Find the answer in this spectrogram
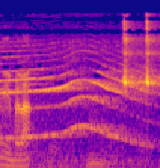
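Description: Hainanese opera accompaniment: a high instrument holds one long note that swells upward and then slides down, over a man's voice at the start. Two sharp percussion strikes come near the end as the band comes in.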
